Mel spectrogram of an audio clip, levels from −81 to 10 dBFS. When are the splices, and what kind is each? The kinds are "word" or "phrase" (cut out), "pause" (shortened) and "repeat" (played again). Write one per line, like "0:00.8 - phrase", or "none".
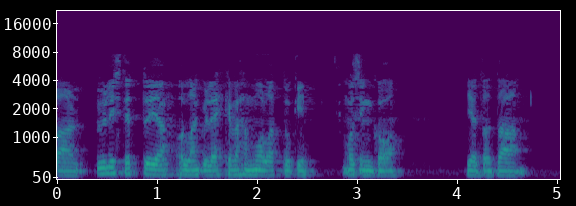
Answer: none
